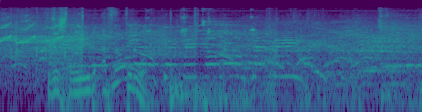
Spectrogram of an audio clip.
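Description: Game sound from a basketball arena: many voices from the crowd and bench talking at once, with a basketball being bounced on the hardwood court.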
